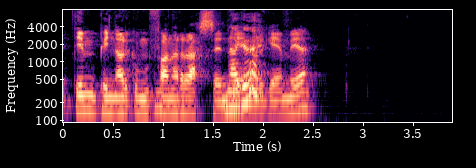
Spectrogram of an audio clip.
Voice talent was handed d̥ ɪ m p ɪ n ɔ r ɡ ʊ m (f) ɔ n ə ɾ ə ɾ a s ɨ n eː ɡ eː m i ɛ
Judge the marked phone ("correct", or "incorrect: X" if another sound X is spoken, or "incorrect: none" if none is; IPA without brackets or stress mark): correct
